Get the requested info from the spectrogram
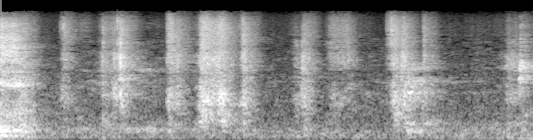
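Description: Soft footsteps shuffling on a floor mat as a person turns and walks a few steps: about six faint, short scuffs.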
